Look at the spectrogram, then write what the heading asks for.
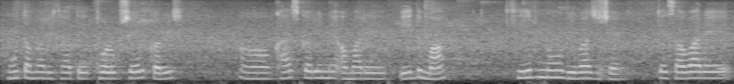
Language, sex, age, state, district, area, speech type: Gujarati, female, 18-30, Gujarat, Rajkot, rural, spontaneous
